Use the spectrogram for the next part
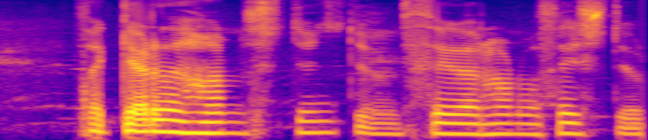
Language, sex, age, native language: Icelandic, male, 11, Icelandic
